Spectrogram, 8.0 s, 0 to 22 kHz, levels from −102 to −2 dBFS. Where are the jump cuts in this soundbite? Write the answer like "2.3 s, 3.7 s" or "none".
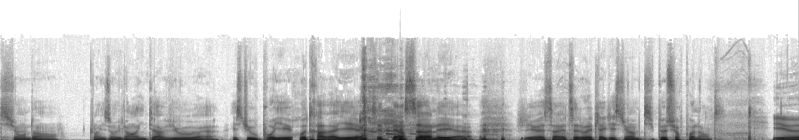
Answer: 2.2 s, 2.9 s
